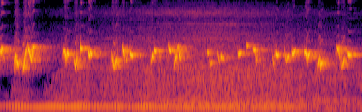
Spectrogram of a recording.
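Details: Female yellow-vented bulbul, in breeding condition, calling to attract the male: loud, quick chirping notes, each a slurred up-and-down twitter, about four a second, with a faint hum behind.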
